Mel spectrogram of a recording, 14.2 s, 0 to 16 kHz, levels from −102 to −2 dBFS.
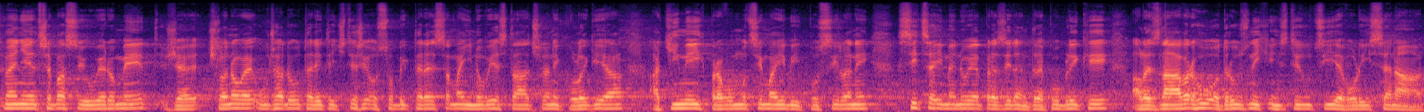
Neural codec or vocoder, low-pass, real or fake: none; 14.4 kHz; real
